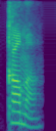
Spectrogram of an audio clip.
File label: "comma", Indian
